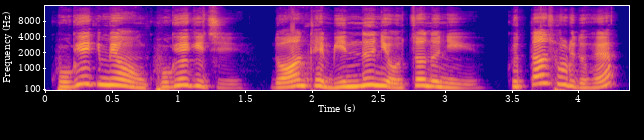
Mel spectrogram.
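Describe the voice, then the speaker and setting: A woman's voice: a little high, very animated, normal speed. A woman voicing a jealous, moody young boyfriend in a storybook-style drama, talking curtly and sulkily. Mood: sulky. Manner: curt, sulky, then wheedling.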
